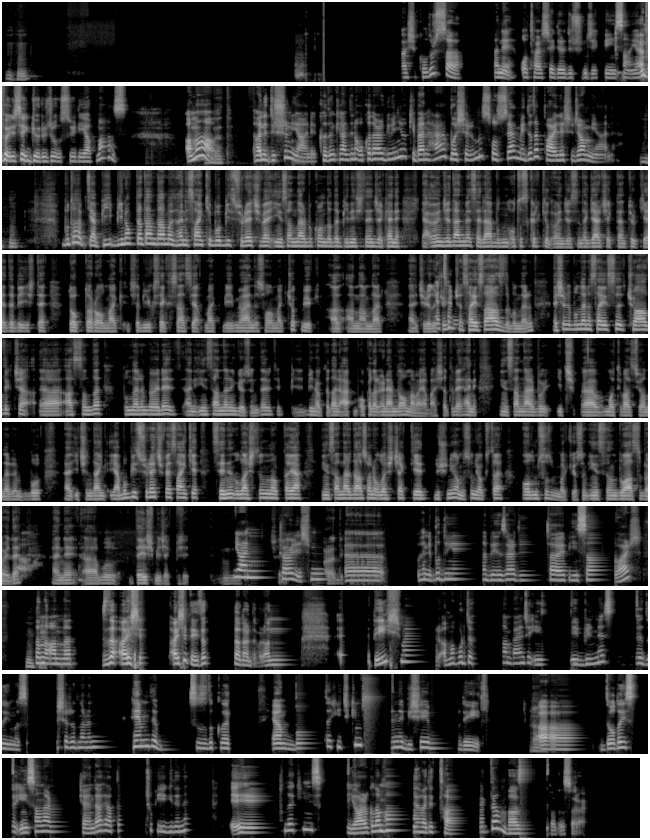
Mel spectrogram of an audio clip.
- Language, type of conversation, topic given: Turkish, podcast, Sana göre başarı ne anlama geliyor?
- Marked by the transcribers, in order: static; other background noise; tapping; laughing while speaking: "böyle"; distorted speech; unintelligible speech; unintelligible speech; unintelligible speech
